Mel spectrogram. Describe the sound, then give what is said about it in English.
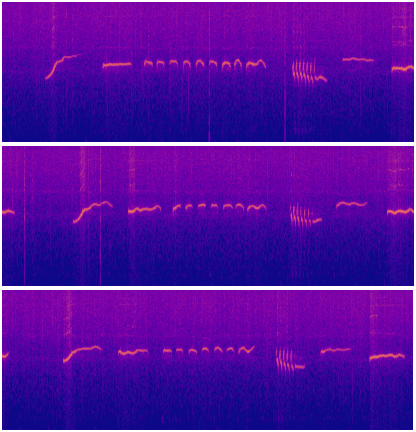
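A human whistler imitates a wren's morning song: repeated bright, high-pitched phrases with quick upward slides and warbling trills, clear, with short pauses between bursts and no talking. “A wren is a small bird that whistles early in the morning like this.”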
